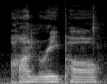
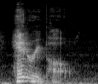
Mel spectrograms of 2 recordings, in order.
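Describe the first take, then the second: First: The first name has its original, non-English pronunciation. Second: The first name has an American English pronunciation. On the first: "I believe it's pronounced Henri Paul" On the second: "I'm going to say Henry because we're Markin"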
